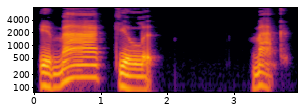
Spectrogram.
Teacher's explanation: four syllables the stress is on the second syllable Immaculate Mac stress is on Mac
